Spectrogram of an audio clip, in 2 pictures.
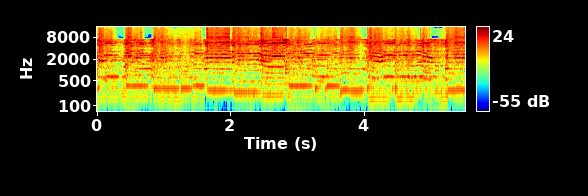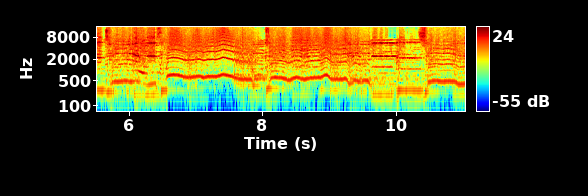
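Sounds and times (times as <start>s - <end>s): instrumental ensemble: 0.0s - 11.0s
woman singing opera: 5.7s - 9.6s.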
